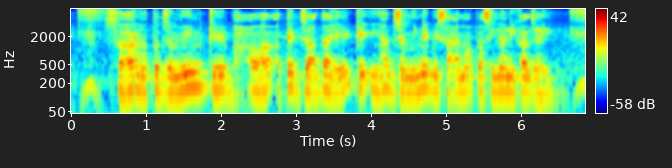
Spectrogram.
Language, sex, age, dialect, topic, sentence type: Chhattisgarhi, male, 18-24, Central, banking, statement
